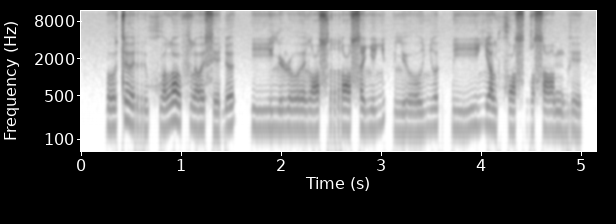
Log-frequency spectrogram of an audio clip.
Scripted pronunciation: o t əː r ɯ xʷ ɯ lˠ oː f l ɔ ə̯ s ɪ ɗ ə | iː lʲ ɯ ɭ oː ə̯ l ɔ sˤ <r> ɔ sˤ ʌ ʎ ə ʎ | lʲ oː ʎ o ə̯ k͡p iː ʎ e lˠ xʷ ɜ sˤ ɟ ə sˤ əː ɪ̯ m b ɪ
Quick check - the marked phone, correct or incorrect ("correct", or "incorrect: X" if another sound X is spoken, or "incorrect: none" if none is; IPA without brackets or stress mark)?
correct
